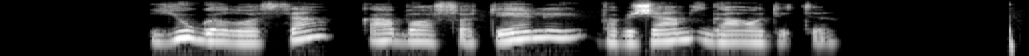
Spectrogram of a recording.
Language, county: Lithuanian, Utena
